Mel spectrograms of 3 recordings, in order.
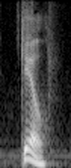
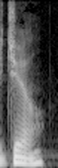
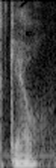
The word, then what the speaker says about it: Gill: How would you pronounce the name G-I-L-L? – Gil. – From Essex. Could be Jill. – It's Gil.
